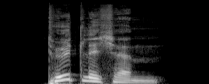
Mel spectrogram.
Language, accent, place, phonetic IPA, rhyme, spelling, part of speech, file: German, Germany, Berlin, [ˈtøːtlɪçm̩], -øːtlɪçm̩, tödlichem, adjective, De-tödlichem.ogg
- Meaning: strong dative masculine/neuter singular of tödlich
